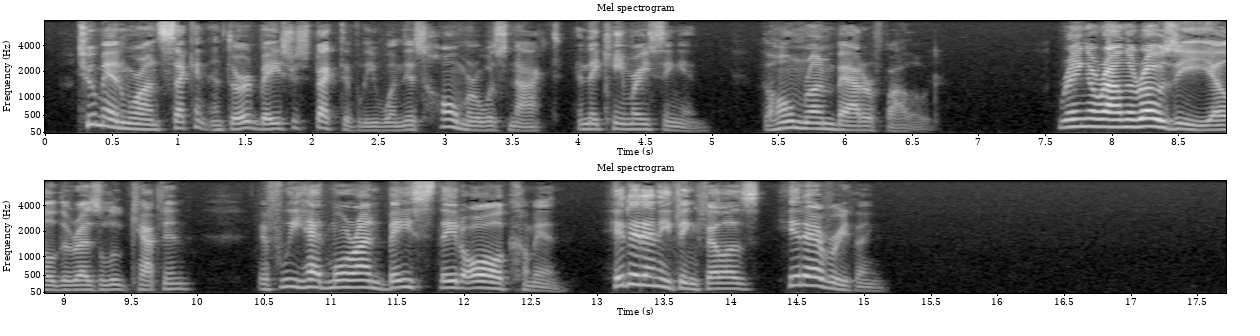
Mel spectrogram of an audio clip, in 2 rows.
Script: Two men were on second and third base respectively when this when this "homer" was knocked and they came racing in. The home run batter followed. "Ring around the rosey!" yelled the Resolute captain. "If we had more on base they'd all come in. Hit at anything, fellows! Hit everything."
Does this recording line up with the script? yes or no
no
